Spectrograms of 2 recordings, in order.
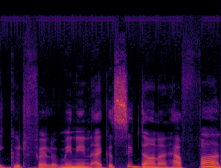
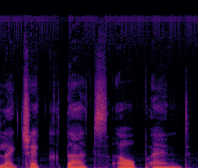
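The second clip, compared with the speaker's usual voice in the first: ordinary delivery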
